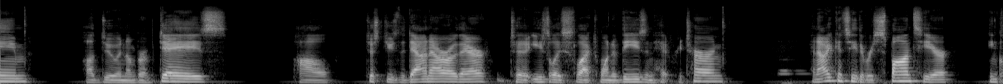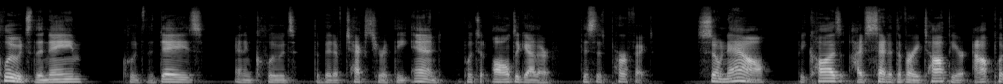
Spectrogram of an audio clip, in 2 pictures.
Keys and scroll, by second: 0.0-1.1 typing, 1.5 Return, 2.6 Down, 4.2 Down, 4.8 Up, 5.3 Down, 7.1 Return.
